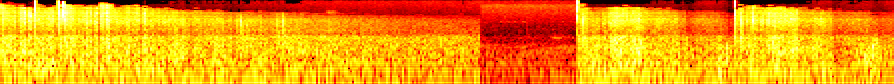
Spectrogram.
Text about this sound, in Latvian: Ap šī paziņojuma laiku skanot virknē spēcīgu sprādzienu, sākās intensīva Gazas joslas ziemeļdaļas bombardēšana, šķiet intensīvākā līdz šim.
